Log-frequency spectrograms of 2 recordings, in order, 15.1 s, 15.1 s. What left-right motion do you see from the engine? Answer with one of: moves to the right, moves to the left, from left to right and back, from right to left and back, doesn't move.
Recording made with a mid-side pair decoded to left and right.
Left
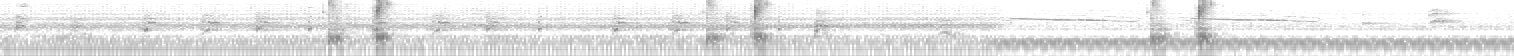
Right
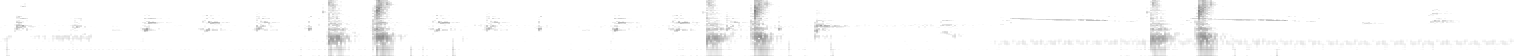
doesn't move.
